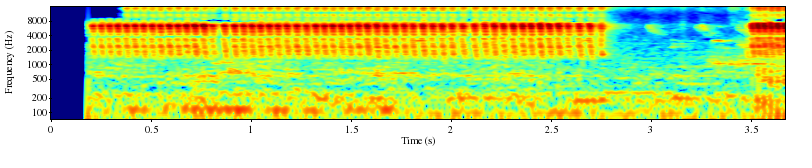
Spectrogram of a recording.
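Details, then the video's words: White-crowned forktail in fast, dense 'nembak' song style: a very high, tightly pulsed buzzy trill running unbroken for over two seconds, then a brief gap before it resumes. The song is used as a model for training other birds. "Murai Air Gacor Nembak Speed Rapat | Favorit Juri Digantangan Cocok Buat Masteran"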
